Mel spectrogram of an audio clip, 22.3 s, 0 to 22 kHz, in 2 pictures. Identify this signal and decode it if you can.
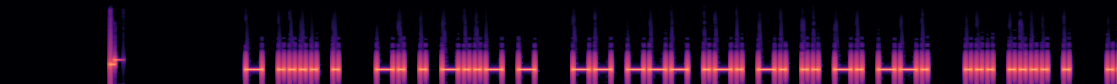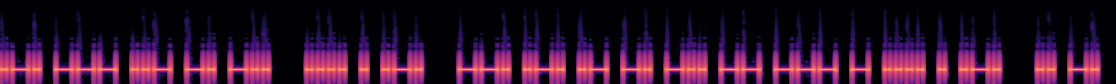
Morse code, heard as a keyed tone, about 22 wpm, 700 Hz. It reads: THE NEXT MORNING SHE FOUND HER GRANDMOTHER IN
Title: Sentences from Top 1200 Words 22wpm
